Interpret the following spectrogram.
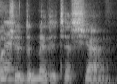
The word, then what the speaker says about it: Ponto de Meditação: Ponto de Meditação, yeah.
